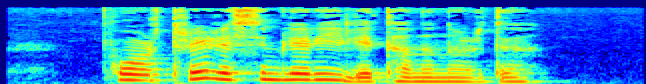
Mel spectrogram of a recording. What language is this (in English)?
Turkish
